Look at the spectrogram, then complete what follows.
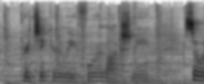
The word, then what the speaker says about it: Lakshmi: Pronounced really Lakshmi, which is interesting, like you have good fortune, you have good luck.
